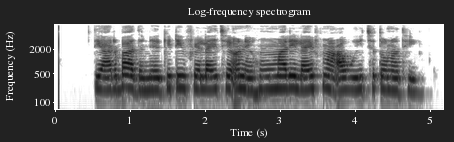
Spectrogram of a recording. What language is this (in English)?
Gujarati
